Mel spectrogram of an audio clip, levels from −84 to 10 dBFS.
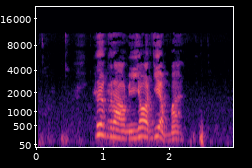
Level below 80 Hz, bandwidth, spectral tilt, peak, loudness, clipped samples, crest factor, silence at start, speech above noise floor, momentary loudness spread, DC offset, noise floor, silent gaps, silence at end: -54 dBFS; 11.5 kHz; -4 dB/octave; -2 dBFS; -17 LUFS; under 0.1%; 18 dB; 0.4 s; 28 dB; 16 LU; under 0.1%; -44 dBFS; none; 0.45 s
